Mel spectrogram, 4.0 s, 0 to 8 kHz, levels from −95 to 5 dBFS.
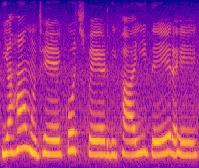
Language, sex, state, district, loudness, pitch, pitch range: Hindi, female, Madhya Pradesh, Katni, -12 LUFS, 255 Hz, 240-285 Hz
